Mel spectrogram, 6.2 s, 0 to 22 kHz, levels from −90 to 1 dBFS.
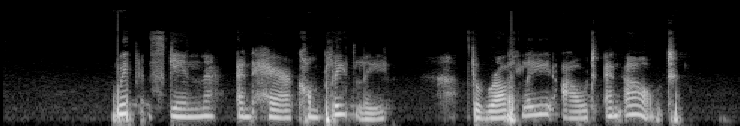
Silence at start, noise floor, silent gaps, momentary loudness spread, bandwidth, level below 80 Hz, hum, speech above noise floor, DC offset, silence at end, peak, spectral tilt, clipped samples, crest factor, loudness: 0.95 s; -62 dBFS; none; 8 LU; 8.6 kHz; -50 dBFS; none; 43 dB; under 0.1%; 0.5 s; -2 dBFS; -8 dB/octave; under 0.1%; 20 dB; -20 LUFS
